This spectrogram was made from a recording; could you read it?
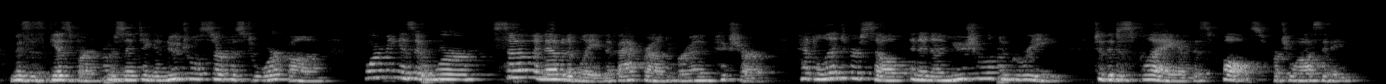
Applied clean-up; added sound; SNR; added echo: classical method WPE with log-MMSE.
